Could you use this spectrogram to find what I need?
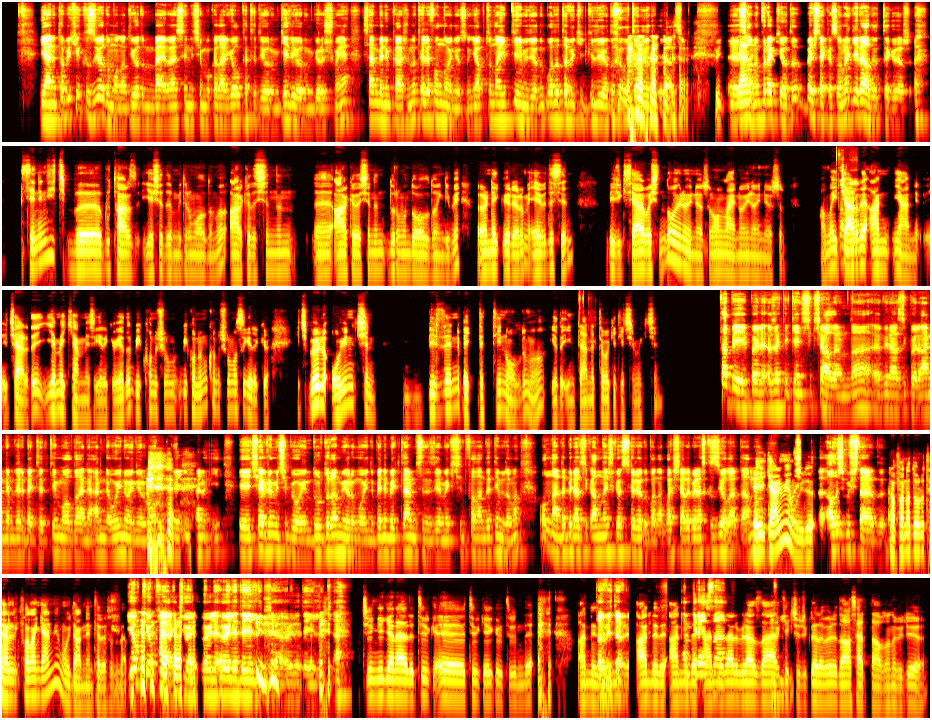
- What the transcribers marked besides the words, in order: tapping; laughing while speaking: "O da tabii ki gülüyordu, utanıyordu birazcık"; chuckle; chuckle; in English: "online"; chuckle; laugh; laughing while speaking: "Çünkü genelde, Türk eee, Türkiye kültüründe"; chuckle; other background noise
- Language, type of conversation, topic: Turkish, podcast, İnternetten uzak durmak için hangi pratik önerilerin var?
- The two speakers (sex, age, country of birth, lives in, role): male, 20-24, Turkey, Germany, guest; male, 30-34, Turkey, Poland, host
